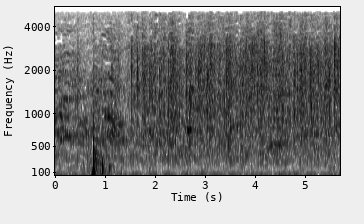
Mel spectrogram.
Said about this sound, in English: Oh, hallelujah. Let's clap our hands to the Lord again. Glory to God. Hallelujah.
